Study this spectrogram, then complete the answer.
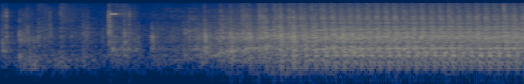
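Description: A sewing machine doing top stitching starts with a few scattered clicks and knocks, then runs up into a steady, rapid mechanical whirr and chatter, close and alone.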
